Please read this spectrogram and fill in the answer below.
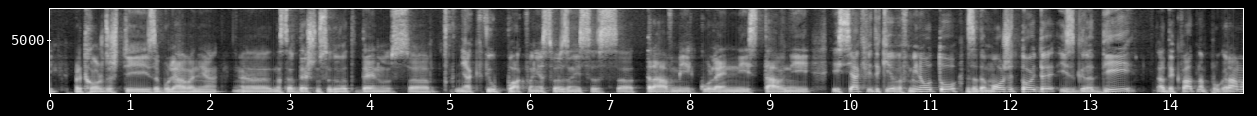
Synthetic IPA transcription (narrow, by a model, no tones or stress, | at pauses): pɾɛt̪xɔʒd̪əʃt̪izɐbolʲavɐniə | nɐsəɾd̪ɛt͡ʃnosəd̪ovət̪əd̪ɛjnost̪nʲakə̥kvioplˠakvɐniəsvɤɾzɐnisɐst̪ɾavmikolɛnːist̪avniifsʲjakkvit̪ɐkivəvɐfminəlˠot̪ozɐd̪ɐmɔʒɛt̪ɔjd̪ɐʔizɡɾɐd̪i | ɐd̪ɛkvat̪nəpɾoɡɾamə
